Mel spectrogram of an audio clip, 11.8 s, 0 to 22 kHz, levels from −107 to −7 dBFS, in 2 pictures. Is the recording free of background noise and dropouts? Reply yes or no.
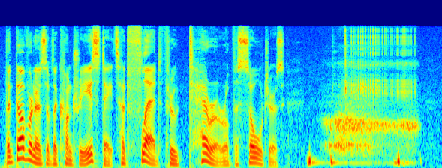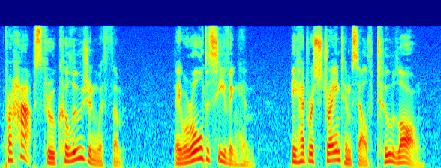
no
